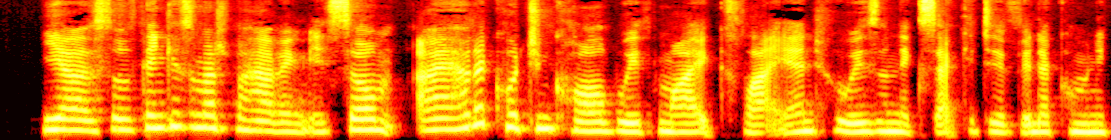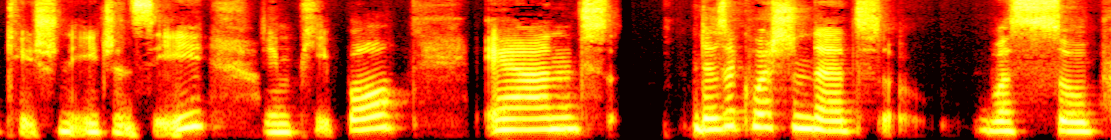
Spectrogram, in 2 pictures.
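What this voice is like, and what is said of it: Austrian-accented English. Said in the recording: “What's the accent? Very pretty. ... From Austria.”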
